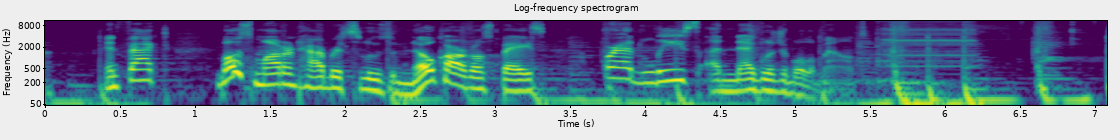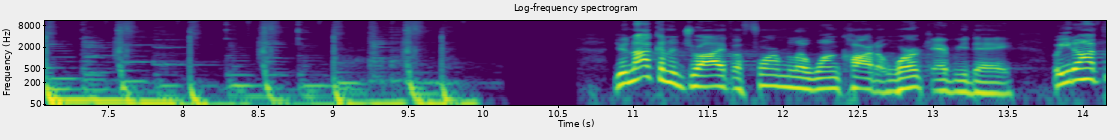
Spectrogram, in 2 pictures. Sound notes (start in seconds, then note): 5.5 buzzer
